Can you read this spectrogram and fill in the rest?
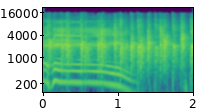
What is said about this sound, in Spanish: Un aplauso, por favor.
